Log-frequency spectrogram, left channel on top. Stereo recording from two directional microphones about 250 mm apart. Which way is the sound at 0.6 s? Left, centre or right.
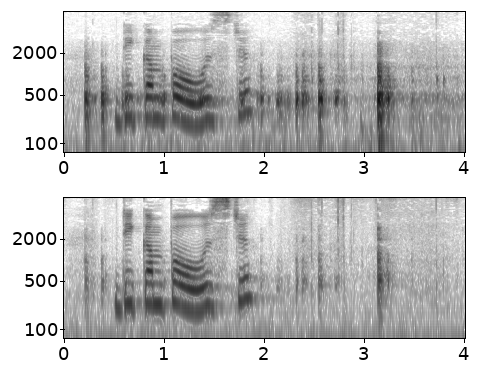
Right.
